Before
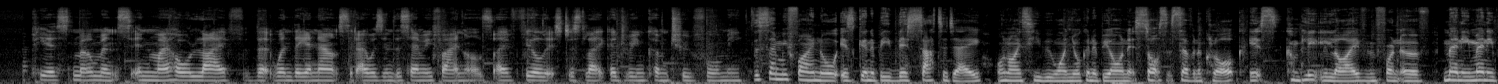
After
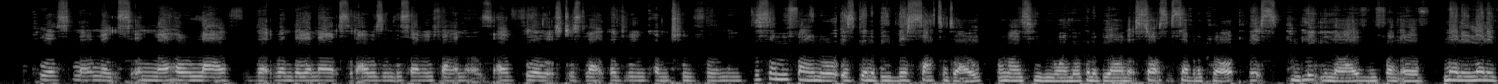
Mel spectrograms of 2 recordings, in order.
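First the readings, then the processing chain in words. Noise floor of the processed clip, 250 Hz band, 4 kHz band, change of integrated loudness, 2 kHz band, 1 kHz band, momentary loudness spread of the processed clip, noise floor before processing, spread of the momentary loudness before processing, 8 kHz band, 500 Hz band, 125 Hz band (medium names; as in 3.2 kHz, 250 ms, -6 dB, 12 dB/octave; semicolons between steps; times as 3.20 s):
-54 dBFS, 0.0 dB, -1.5 dB, -0.5 dB, under -25 dB, -0.5 dB, 6 LU, -46 dBFS, 6 LU, +0.5 dB, -1.0 dB, 0.0 dB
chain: Chebyshev shaper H 8 -16 dB, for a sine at -11.5 dBFS; Chebyshev band-stop 930–3600 Hz, order 3; spectral noise reduction 15 dB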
